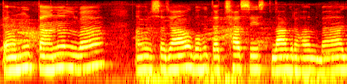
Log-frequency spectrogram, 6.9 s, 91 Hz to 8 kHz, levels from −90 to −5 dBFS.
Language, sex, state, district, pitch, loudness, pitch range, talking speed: Bhojpuri, female, Uttar Pradesh, Ghazipur, 200 Hz, -16 LUFS, 190-210 Hz, 95 wpm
